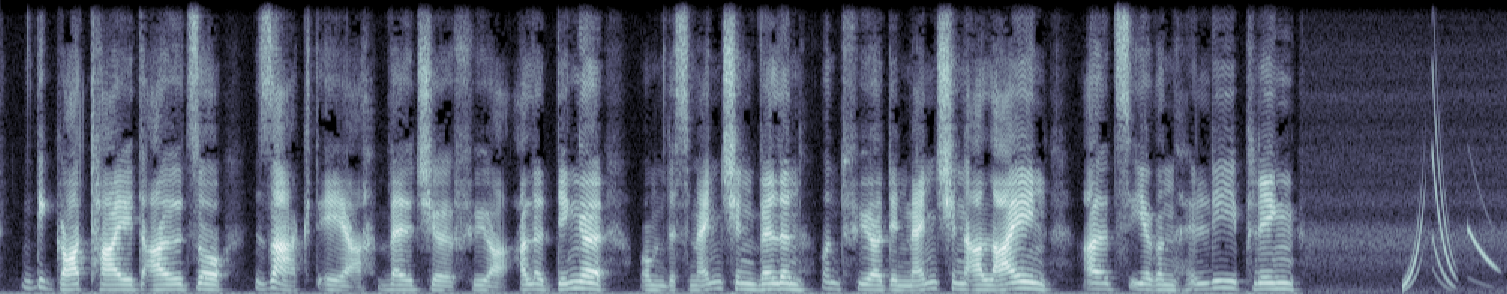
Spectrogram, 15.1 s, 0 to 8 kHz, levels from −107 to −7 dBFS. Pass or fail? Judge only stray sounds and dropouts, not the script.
fail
